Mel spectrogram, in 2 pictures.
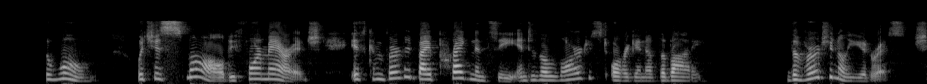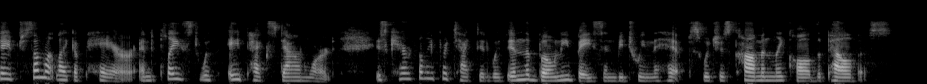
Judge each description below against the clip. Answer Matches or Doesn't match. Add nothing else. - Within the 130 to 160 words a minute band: Matches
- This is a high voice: Matches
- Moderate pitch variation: Doesn't match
